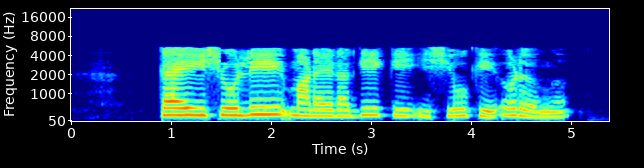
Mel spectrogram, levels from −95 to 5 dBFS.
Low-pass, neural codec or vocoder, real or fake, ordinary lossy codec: 5.4 kHz; none; real; MP3, 24 kbps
